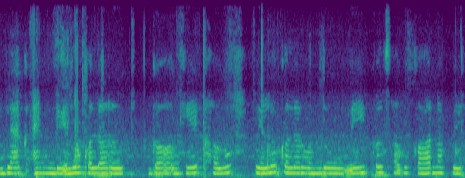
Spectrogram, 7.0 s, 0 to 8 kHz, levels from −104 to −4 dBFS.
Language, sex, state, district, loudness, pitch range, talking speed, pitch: Kannada, female, Karnataka, Mysore, -23 LUFS, 230-245 Hz, 105 wpm, 235 Hz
